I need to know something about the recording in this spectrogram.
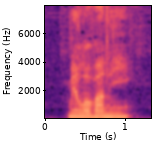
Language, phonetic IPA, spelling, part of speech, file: Czech, [ˈmɪlovaniː], milovaný, adjective, Cs-milovaný.ogg
- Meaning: beloved, loved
